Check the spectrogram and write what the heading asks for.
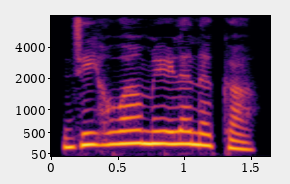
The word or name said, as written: ಜಿಹ್ವಾಮೇಳನಕ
